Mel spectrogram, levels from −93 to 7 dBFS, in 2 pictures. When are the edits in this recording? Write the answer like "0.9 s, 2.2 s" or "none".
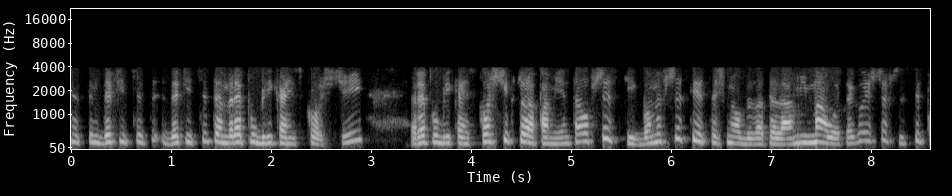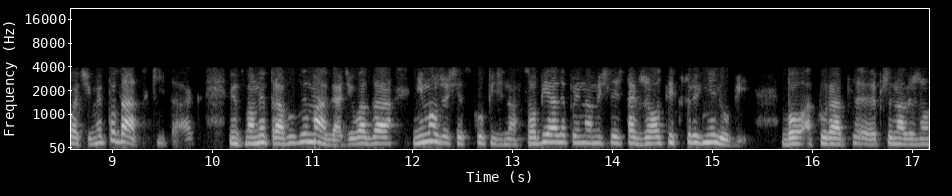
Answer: none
